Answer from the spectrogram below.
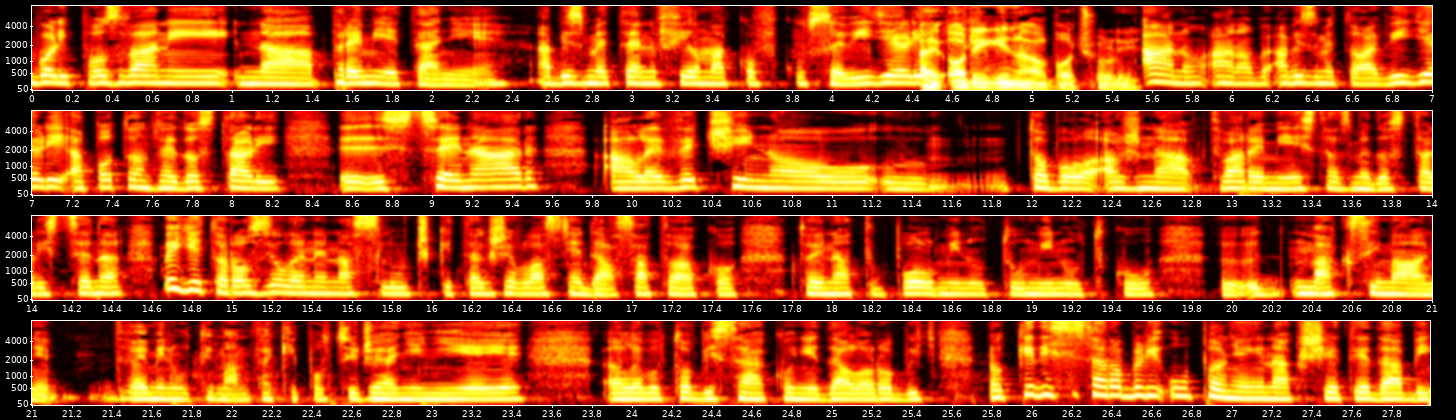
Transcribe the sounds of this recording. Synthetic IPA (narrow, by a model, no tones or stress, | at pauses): ɛbɔlipɔzʋaniːnapɾɛmɪɛt̪aɲɪɛ̰ʔa̰bizmɛt̪ɛnfilmakɔfkusɛʋiɟɛliajɔɾiɡina̰ːlpɔt͡ʃṵlḭʔaːnɔʔanɔa̰bizmɛt̪ɔajʋiɟɛliʔapɔt̪ɔmzmɛd̪ɔst̪alist͡sɛnaːɾʔalɛʋɛt͡ʃinɔʊ | t̪ɔbɔlɔ̰ʔaʒnat̪ʋaɾɛmɪɛst̪azmɛd̪ɔst̪alist͡sɛnaːɾʋɛɟjɛt̪ɔɾɔzɟɛlɛnɛːnasluːt͡ʃkit̪aɡʒɛʋlasɲɛd̪aːsat̪ɔakɔt̪ɔjɛnat̪uːpɔlminuːt̪uminuːt̪ku | maksimaːlɲɛd̪ʋɛminuːt̪imaːmt̪akiːpɔt͡sid̪ʒɛaɲiɲɪɛjɛlɛbɔt̪ɔbisaakɔɲɛd̪alɔɾɔbicnɔkɛd̪isisaɾɔbiliʔuːpl̩ɲɛinakʃɪɛt̪ɪɛd̪abi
